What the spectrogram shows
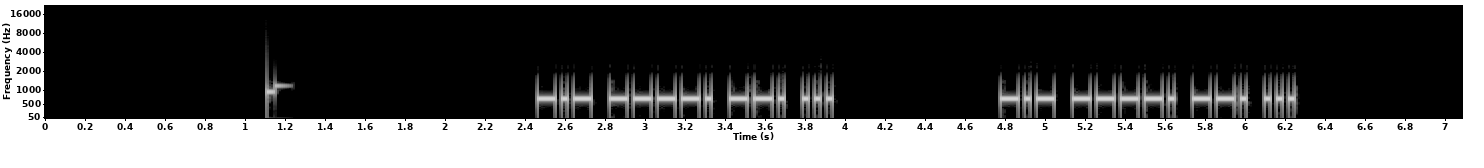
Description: Morse code, heard as a keyed tone, about 40 wpm, 700 Hz. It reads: K9GS K9GS
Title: Call Signs Repeated 3x - 40wpm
